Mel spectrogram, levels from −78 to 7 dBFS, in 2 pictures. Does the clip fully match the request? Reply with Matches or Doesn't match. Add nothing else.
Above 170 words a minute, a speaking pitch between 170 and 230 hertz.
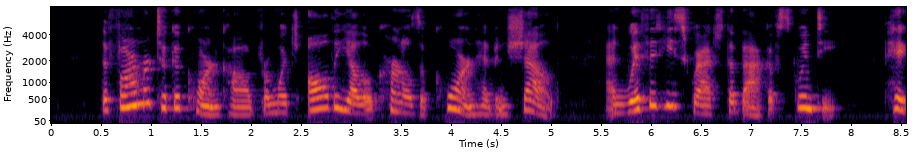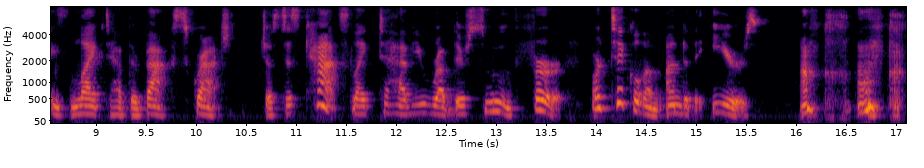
Matches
